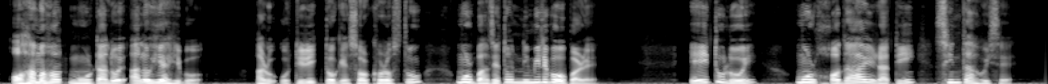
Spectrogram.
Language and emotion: Assamese, fearful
